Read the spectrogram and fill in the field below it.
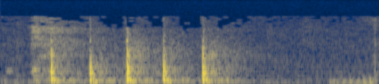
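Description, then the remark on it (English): Five firm knocks on a door in a steady, evenly spaced rhythm, each a sharp thud, followed by a quiet stretch with no voices. “It's the knock of Jesus Christ on your heart today.”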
